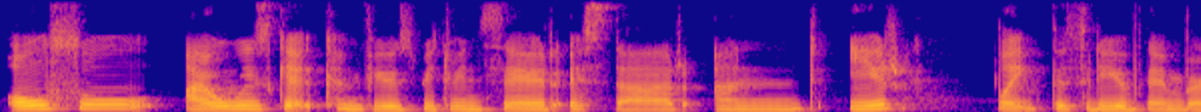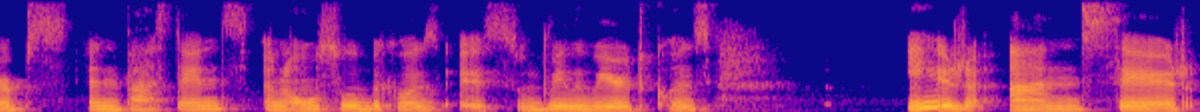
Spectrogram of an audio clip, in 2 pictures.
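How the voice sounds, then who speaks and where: A young woman with a light Scottish accent talks casually to her viewers. Her voice sits fairly high and moves very little in pitch. She sounds like a language vlogger chatting informally. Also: flat delivery, a little slow, dark tone. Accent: mild Scottish. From Scotland. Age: young adult.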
